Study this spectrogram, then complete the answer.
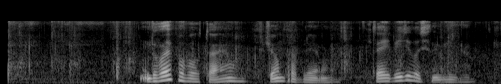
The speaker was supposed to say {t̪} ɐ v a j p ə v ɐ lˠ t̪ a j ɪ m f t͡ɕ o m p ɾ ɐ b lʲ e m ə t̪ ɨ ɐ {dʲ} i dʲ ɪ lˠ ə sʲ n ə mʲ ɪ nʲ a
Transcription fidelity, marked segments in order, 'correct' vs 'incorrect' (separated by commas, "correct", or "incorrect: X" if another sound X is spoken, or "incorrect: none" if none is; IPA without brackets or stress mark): incorrect: d̪, incorrect: bʲ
